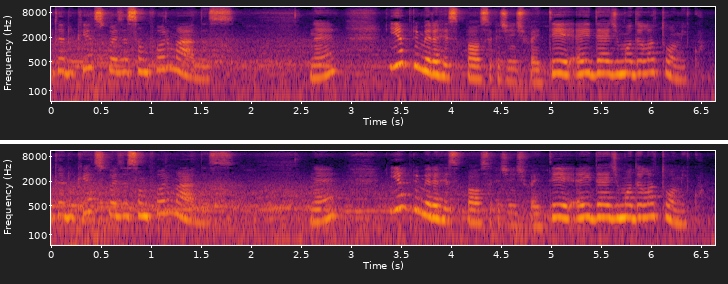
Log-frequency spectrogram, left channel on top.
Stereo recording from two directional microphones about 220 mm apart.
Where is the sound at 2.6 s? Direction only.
30° left (ahead or behind); by 6.2 s 10° left (ahead or behind).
